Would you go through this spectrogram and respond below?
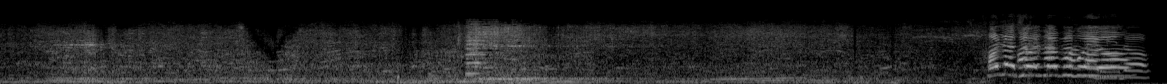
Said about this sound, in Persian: صدای ماشین ها بود که داشتن از خیابان تیر می شدن کت موتر ها و اینا دیگه.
